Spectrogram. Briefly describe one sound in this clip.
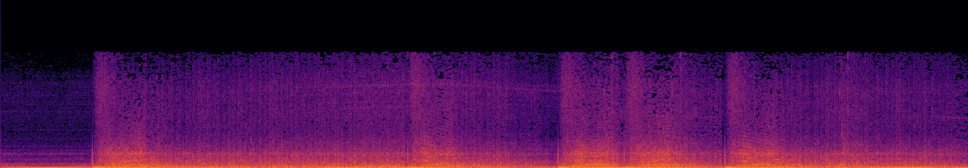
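A spacecraft thruster roars loudly in bursts.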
